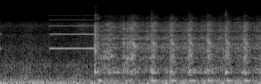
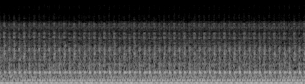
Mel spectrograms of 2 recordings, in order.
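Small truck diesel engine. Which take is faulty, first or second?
first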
